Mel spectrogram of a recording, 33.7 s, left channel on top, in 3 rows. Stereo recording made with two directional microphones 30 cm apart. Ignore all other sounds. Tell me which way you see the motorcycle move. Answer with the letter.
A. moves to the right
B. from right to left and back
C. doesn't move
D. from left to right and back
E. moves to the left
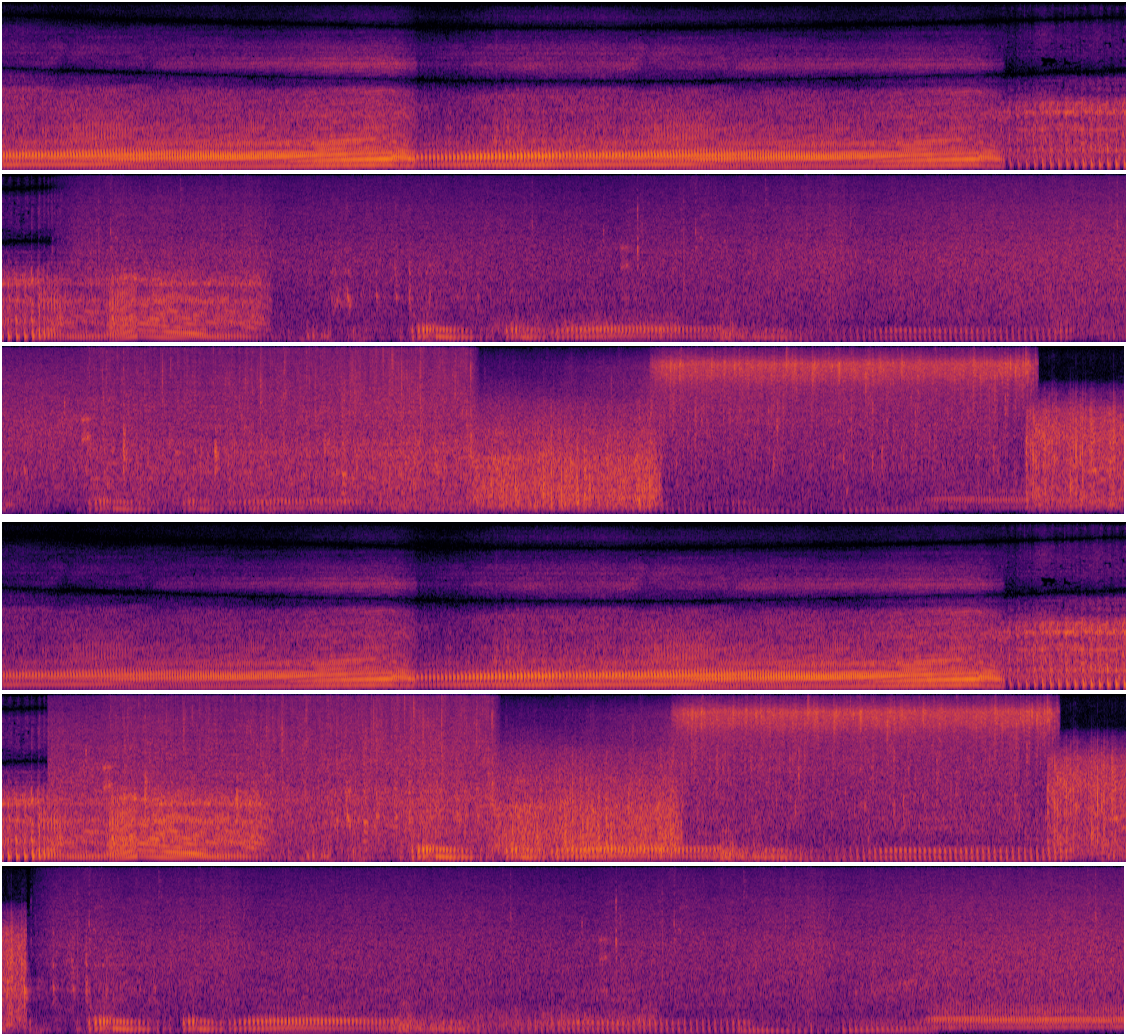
A.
